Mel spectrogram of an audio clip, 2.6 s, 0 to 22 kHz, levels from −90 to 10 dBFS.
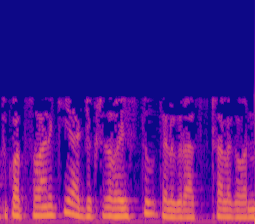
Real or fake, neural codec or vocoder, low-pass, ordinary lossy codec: real; none; 3.6 kHz; none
